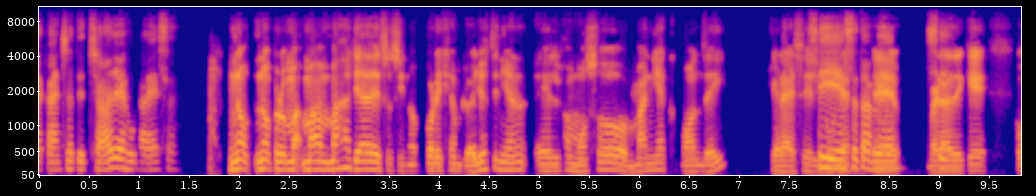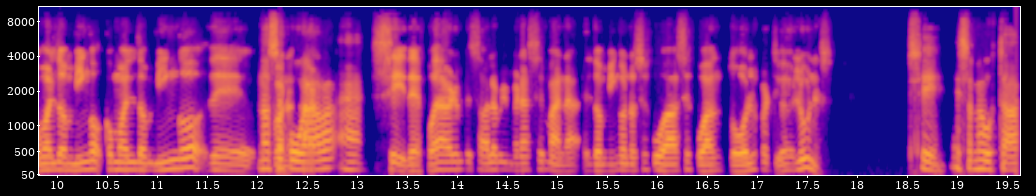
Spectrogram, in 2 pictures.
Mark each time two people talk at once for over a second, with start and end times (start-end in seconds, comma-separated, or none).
7.7-9.3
